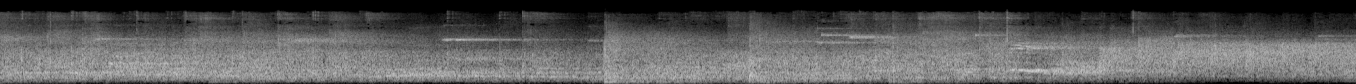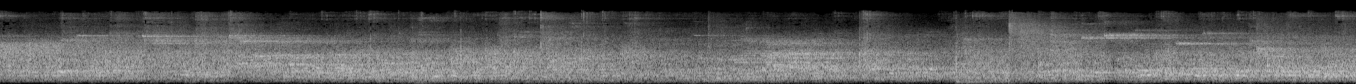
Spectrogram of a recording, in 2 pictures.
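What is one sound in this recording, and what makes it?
A ping-pong ball clicks rapidly off paddles and a table in an echoing hall.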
